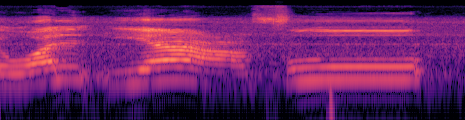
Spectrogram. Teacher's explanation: آپ نے خود بھی مشق کرتے ہوئے دھیان رکھنا ہے کہ اس کو وَلْيَعْفُوا نہیں پڑھیں گے، عین کو وسط حلق سے جا کر ادا کریں گے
